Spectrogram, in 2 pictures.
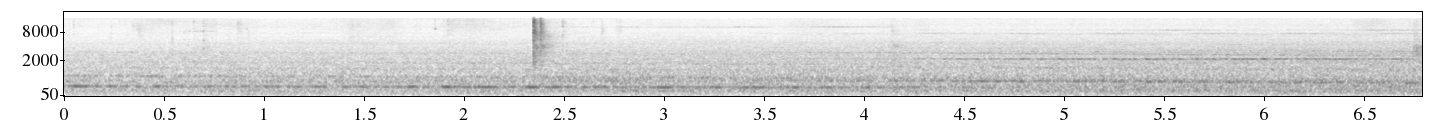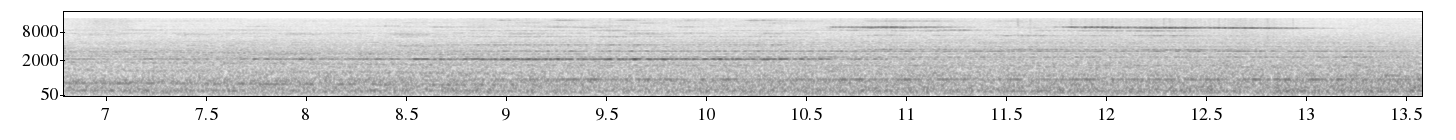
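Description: Shinkansen Hayate train pulling into the platform, growing steadily louder, with tones gliding down in pitch and a high squeal near the end. A single sharp click comes about two seconds in.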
